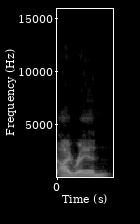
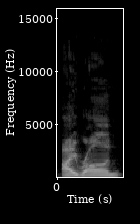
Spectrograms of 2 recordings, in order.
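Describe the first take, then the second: First: Iran said eye-RAN; second interchangeable way. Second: Iran said eye-RON; first interchangeable way. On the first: Listing both ways used, Iran as eye-RAN. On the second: Listing both ways used, Iran as eye-RON. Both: Shown as a demonstration.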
